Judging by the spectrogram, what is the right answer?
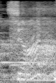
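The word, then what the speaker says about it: صراط: Ini pun sama sirat, zirat, sirat maknanya sama.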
